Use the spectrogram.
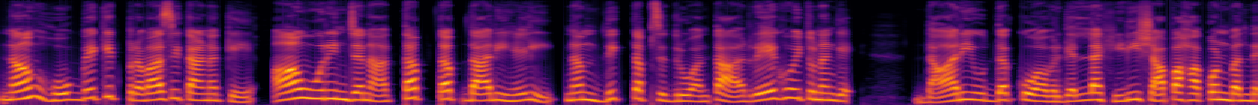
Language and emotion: Kannada, angry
